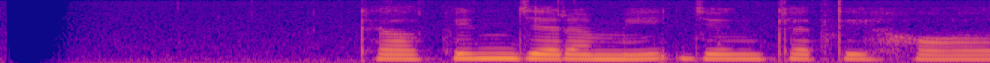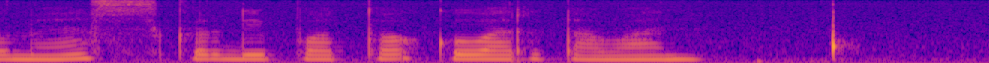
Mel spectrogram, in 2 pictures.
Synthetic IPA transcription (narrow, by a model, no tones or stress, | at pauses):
kɛlfind͡ʒɛɾəmid͡ʒɨŋkɛt̪ihɔlmɛskɨrdipɔt̪ɔkuwart̪awan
